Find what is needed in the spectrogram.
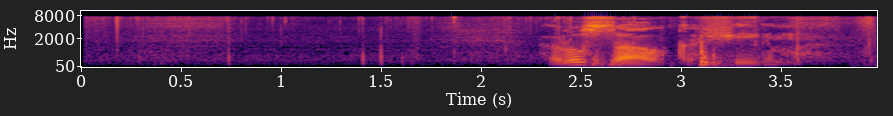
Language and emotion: Russian, neutral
